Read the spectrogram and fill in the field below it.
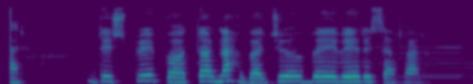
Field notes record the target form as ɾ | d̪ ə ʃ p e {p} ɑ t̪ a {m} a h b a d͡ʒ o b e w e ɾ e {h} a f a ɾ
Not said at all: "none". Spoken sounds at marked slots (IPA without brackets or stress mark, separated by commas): p, n, s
